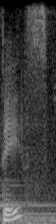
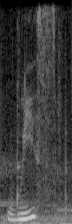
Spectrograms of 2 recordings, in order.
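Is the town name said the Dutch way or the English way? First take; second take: Dutch; English. First: The name is said with a Dutch-style pronunciation. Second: The name is said with an English-style pronunciation. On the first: The speaker calls it right. "it's actually pronounced more like" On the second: The speaker calls it wrong. "I always want to pronounce the name of this town like"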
